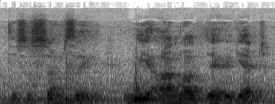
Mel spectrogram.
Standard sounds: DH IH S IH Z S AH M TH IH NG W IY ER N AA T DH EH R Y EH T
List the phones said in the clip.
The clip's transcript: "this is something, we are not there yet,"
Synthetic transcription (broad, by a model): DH IH S IH Z S AH M TH IH NG W IY ER N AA T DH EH R Y EH T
